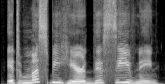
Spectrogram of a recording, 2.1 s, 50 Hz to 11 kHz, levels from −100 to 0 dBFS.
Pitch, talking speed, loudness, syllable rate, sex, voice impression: 245 Hz, 175 wpm, -17 LUFS, 4.7 syllables/s, female, very feminine, adult-like, very thin, tensed, powerful, slightly bright, slightly hard, clear, fluent, cool, intellectual, slightly refreshing, sincere, slightly calm, slightly friendly, slightly reassuring, very unique, slightly elegant, slightly wild, slightly sweet, slightly lively, slightly strict, intense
